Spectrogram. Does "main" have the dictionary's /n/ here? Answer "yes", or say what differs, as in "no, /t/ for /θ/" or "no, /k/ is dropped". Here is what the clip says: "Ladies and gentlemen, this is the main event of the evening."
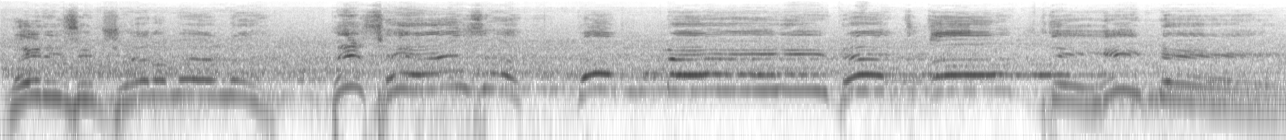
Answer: no, /n/ is dropped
